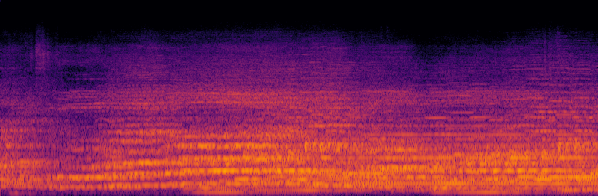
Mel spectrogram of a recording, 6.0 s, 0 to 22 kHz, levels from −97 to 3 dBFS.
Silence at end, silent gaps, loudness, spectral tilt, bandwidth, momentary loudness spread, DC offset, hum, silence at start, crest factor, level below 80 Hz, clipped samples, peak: 0 s; none; -24 LUFS; -6.5 dB/octave; 10 kHz; 9 LU; under 0.1%; none; 0 s; 14 dB; -56 dBFS; under 0.1%; -10 dBFS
